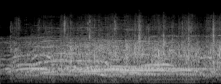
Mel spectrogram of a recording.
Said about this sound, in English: We've left a short gap in the recording of this intro to allow for applause. If there was no applause, please imagine there was some applause.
